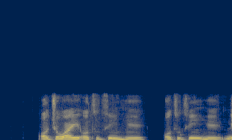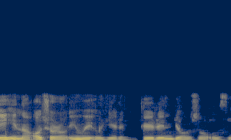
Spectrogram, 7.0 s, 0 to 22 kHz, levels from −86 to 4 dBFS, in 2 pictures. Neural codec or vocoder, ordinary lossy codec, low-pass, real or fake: none; none; 7.2 kHz; real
